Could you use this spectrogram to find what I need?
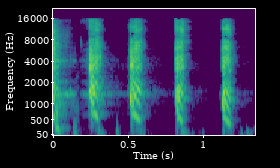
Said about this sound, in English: Thank you for clearing your throat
